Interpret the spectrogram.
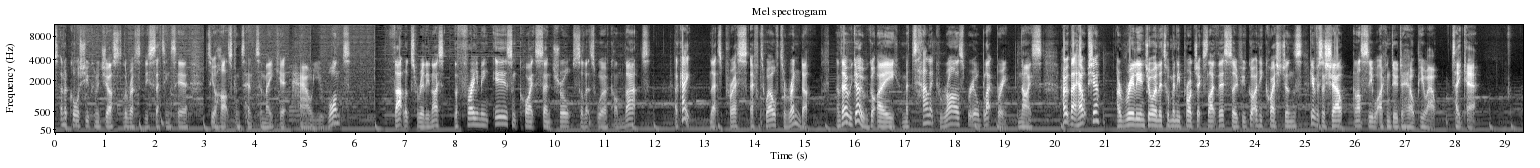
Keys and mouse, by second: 0.1-1.9 shift+drag, 2.4-4.5 shift+drag, 7.7 shift+`, 13.9 F12.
